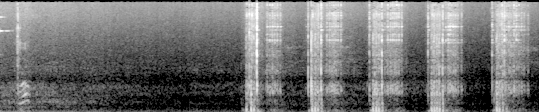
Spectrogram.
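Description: Small two-stroke chainsaw being pull-started on full choke: five quick yanks of the starter cord, about one a second, starting about three and a half seconds in. The engine does not catch.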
